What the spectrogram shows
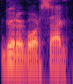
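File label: "greece", Hungarian; gcompris; geography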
